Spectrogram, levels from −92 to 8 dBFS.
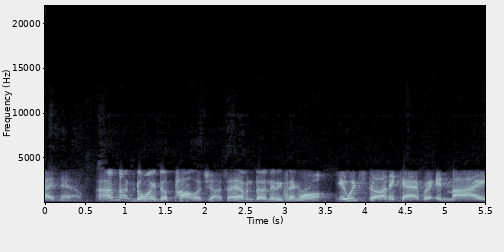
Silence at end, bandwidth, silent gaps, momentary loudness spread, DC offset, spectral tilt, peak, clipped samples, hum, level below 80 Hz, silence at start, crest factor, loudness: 0 s; 4.6 kHz; none; 6 LU; under 0.1%; -5.5 dB/octave; -6 dBFS; under 0.1%; none; -76 dBFS; 0 s; 16 dB; -21 LUFS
